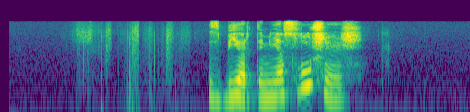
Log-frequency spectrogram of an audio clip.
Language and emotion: Russian, neutral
